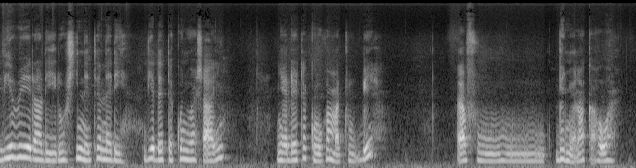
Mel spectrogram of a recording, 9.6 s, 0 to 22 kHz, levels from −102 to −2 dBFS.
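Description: No technical faults are audible.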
